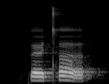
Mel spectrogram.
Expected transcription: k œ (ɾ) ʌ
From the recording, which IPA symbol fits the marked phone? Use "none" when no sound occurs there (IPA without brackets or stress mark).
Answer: tʰ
